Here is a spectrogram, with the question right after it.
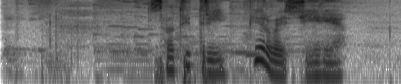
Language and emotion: Russian, neutral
